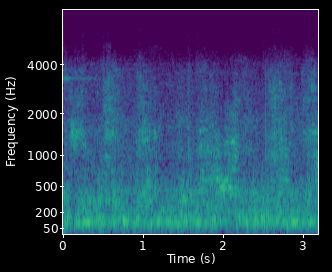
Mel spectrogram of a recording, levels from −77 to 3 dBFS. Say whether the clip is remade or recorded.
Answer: remade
